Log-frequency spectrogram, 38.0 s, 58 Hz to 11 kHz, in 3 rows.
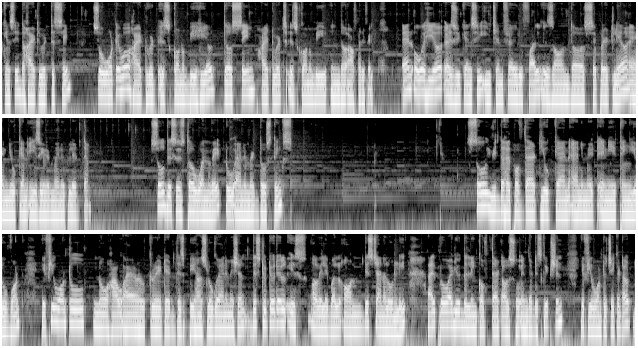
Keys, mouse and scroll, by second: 0.0 click, 4.8 click, 8.1 click, 23.0 click, 23.7 s.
